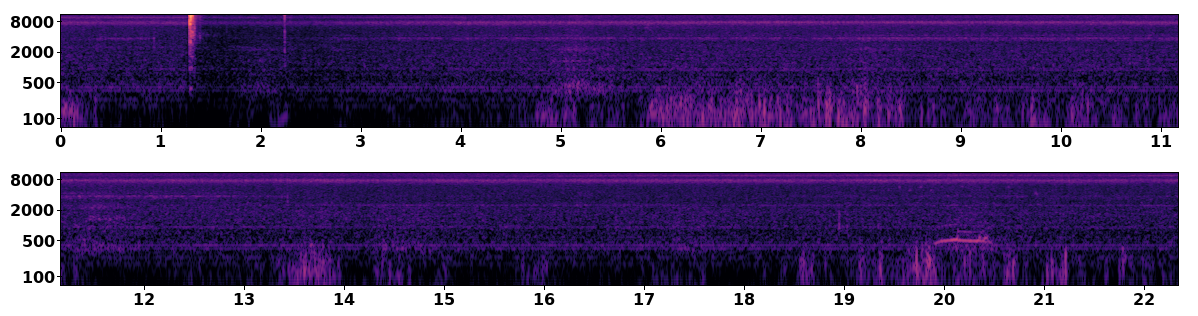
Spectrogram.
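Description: A single sharp snap about a second in as the elastic-launched glider is released from its rubber band. After it, a steady high insect drone, with low wind rumbles on the microphone now and then.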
